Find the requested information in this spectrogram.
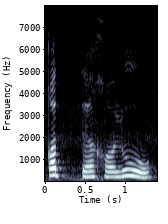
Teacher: Kita lihat contoh lafadz qad dakhalu, ada dal sukun bertemu dengan dal fathah berharokat fathah, maka dibacanya qad dakhalu, qalqalahnya tidak nampak lagi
